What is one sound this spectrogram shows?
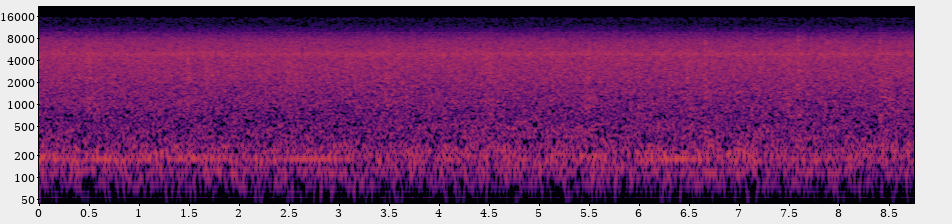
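A middle-aged man speaks calmly and steadily, heard through a microphone in a small room.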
